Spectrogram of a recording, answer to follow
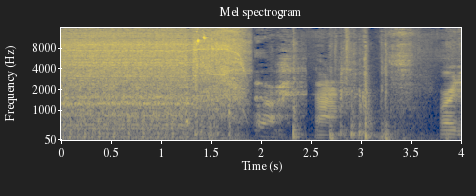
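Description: Electric drill running steadily as a twist bit bores through the car's steel floor pan, cutting off about two seconds in. A few sharp knocks and a short mutter follow.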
